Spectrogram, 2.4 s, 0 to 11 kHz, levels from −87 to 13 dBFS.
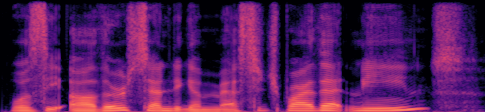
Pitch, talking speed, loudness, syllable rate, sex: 190 Hz, 225 wpm, -17 LUFS, 5.9 syllables/s, female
